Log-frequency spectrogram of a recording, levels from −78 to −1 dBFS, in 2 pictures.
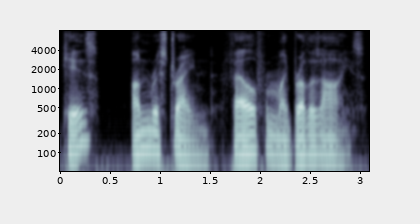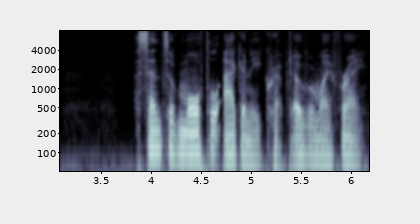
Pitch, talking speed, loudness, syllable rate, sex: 90 Hz, 155 wpm, -19 LUFS, 5.2 syllables/s, male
